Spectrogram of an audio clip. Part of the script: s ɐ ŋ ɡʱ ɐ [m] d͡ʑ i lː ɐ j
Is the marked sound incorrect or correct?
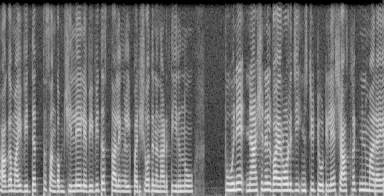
correct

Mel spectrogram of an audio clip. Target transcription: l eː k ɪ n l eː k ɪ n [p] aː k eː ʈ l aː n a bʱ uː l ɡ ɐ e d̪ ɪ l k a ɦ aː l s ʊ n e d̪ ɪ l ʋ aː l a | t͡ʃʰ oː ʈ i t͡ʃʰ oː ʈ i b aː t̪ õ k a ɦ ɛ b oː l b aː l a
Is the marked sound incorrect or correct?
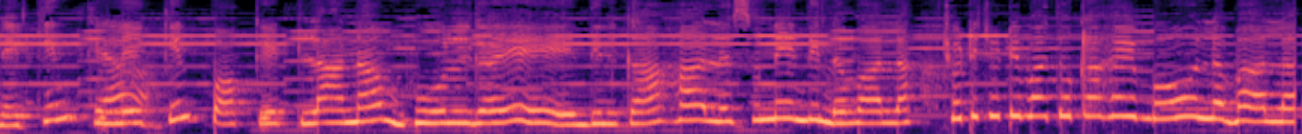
correct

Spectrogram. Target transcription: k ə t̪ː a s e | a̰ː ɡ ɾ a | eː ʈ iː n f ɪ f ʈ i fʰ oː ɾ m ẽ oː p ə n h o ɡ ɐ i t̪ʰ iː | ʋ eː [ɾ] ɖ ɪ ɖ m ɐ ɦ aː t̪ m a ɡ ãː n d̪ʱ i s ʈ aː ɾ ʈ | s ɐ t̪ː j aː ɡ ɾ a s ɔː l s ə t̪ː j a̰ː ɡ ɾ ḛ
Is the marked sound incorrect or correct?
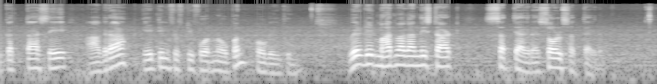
correct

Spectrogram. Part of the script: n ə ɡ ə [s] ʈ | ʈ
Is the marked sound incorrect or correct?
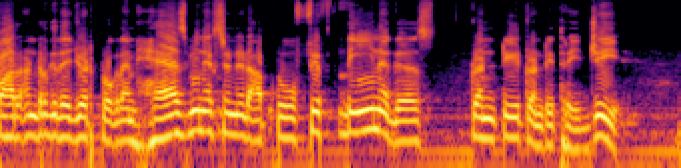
correct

